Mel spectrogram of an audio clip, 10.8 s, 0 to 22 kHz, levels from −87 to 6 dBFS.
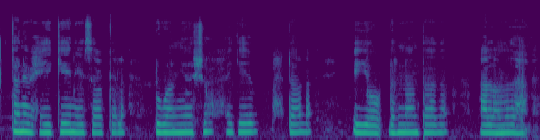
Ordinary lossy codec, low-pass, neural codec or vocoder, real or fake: none; 14.4 kHz; none; real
